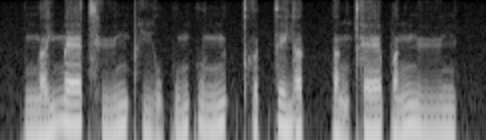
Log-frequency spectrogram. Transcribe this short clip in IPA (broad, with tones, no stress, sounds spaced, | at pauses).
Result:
n̪ ɐ˨˥ j m ɛː˥ t͡sʰ yː˨˥ n pʰ iː˨˩ w kʷ ɐ˨˥ m kʷ ɐ˧ n n̪ ɵ˥ t̚ pʰ ɵ˨˥ t̚ t̪ e˧ j ɐ˨˥ k̚ | ɐ˨˩ ŋ t̪ʰ ɛː˨˧ p ɐ˨˥ ŋ n̪ yː˨ n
